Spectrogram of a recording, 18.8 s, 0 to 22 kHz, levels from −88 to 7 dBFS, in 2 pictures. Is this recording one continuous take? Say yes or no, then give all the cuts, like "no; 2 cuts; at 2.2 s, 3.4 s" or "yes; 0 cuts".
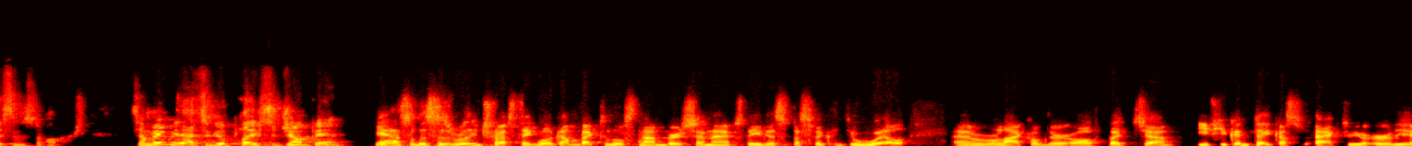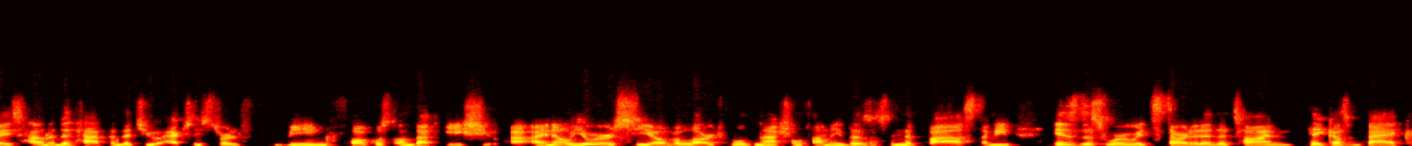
yes; 0 cuts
